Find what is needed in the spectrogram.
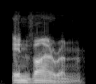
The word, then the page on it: environ: British English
